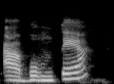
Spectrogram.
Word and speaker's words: Bomthea: Bueno, me pueden seguir en arroba somos Bomtea. Bomtea se escribe B-O-M-T-H-E-A, Bomtea.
